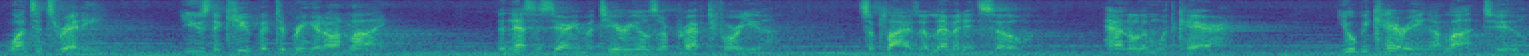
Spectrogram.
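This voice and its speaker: An actor playing an authoritative, solemn male commander in a video game, giving orders in a measured, formal way. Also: low voice, pushed and bright, a little hiss or hum. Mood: grave briefing. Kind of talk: video game cutscene acting. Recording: long hall reverb under music.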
